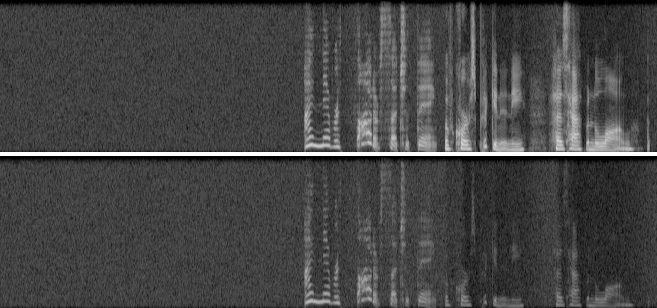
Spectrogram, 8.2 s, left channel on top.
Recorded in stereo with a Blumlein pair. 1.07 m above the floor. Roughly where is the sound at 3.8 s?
Left.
